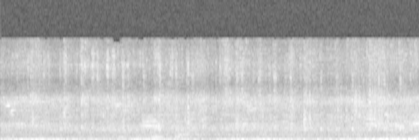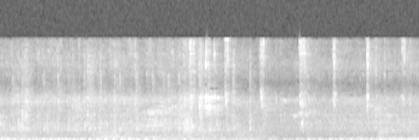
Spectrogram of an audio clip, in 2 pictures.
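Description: A motorcycle engine idling steadily with a low, rapidly pulsing hum, with voices of people around it.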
